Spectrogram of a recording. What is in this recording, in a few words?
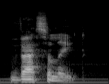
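"vacillate", US English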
